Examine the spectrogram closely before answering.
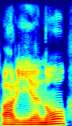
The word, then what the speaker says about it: Reno: Yes, at first I also thought actually it's Renault, but it's spelled differently. It's Reno.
